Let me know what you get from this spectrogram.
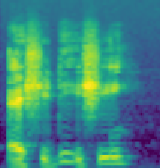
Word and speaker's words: Esidisi: it was pronounced like Eshidishi. And for whatever reason that just didn't click. And when you see it, you know, spelled out, cause it's like E-S-I-D-I-S-I, And the way they pronounce it, it didn't sound right.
